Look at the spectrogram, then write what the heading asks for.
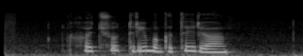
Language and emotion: Russian, sad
